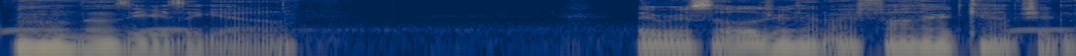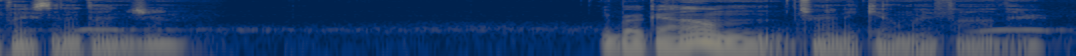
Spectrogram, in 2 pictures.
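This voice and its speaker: A man playing a seductive, menacing and possessive vampire in an intimate roleplay ASMR monologue, speaking in soft murmurs with a slow, teasing manner. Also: wildly swooping pitch, slight background noise, full character voice. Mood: darkly reminiscing. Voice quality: low, soft, breathy murmurs dropping into whispers. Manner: teasing, slow, lingering, chuckling between phrases.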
